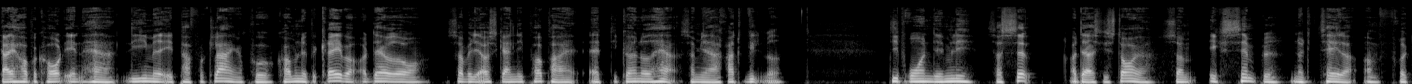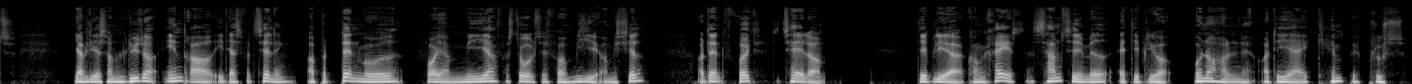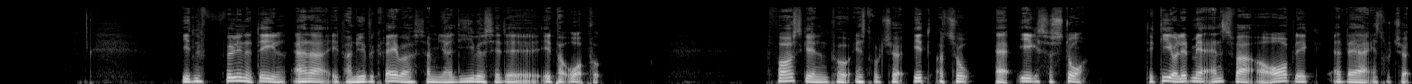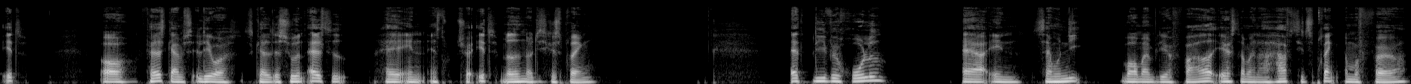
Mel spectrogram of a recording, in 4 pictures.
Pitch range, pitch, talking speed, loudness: 110-130 Hz, 120 Hz, 170 wpm, -19 LUFS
